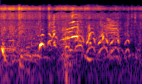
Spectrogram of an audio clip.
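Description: Several voices shouting and shrieking over one another while two people wrestle in wet paddy mud, with mud splashing and slapping under them and one sharp splat a little after the start.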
